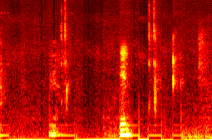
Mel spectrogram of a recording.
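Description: Near silence with a few faint, short clicks and a brief, quiet 'yeah' about halfway through.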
